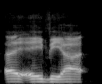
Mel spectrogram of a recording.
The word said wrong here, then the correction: Oviedo: Did I pronounce that right? – Oviedo. – See, I was Aviedo.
